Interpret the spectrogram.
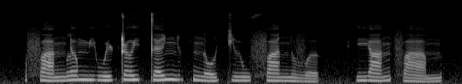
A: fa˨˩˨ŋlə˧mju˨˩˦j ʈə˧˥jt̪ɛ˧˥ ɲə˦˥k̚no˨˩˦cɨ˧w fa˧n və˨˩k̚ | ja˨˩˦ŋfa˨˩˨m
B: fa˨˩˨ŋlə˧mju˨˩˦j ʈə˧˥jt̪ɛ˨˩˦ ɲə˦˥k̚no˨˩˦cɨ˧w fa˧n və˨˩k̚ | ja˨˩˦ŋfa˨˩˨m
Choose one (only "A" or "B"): A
